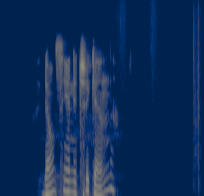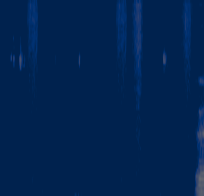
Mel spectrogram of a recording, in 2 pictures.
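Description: Footsteps thud softly on grass and sand.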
